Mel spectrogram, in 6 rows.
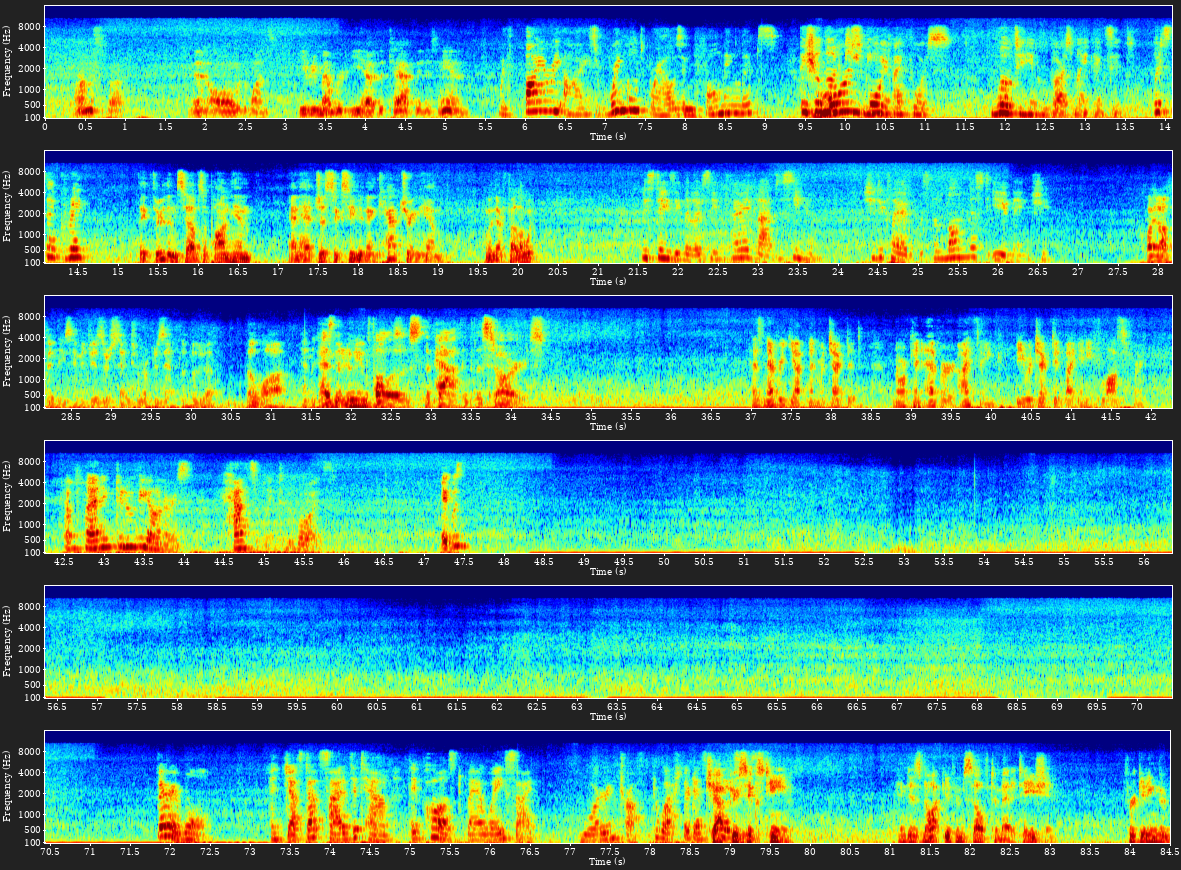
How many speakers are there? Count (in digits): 10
